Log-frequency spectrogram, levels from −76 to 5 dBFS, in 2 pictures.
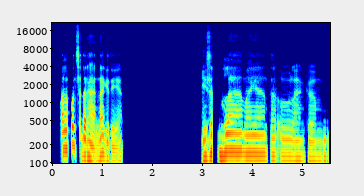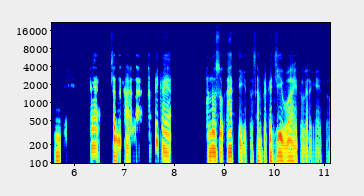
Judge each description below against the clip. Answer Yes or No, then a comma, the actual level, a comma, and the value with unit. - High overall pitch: No, low, 130 Hz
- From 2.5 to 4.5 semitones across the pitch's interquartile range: No, average, 5.0 semitones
